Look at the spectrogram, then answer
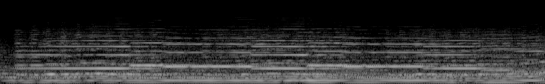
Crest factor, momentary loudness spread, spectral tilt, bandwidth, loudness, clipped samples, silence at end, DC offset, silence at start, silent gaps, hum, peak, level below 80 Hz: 12 dB; 5 LU; -6.5 dB/octave; 10.5 kHz; -28 LUFS; under 0.1%; 0 s; under 0.1%; 0 s; none; none; -16 dBFS; -64 dBFS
